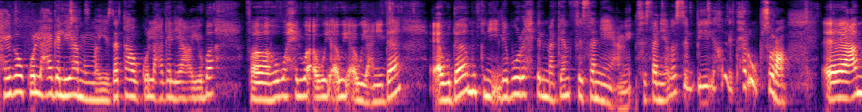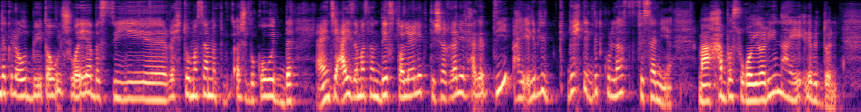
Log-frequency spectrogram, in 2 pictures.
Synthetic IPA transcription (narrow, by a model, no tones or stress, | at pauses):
ħaːɡæwekolːħaːɡæliːhæmomæjːezæt̪hæwekolːħaːɡæliːhæʕojuːbæ | fæhowːæħelwæʔæ̰wiʔæ̰wiʔæ̰wija̰ʕnid̪æ | ʔæ̰wd̪æmomkenjḛʔleboɾiħt̪elmækæːnfisænjæja̰ʕnḭfisænjæbæsːbejet̪ħeɾʔubsoɾʕa̰ʔæʕand̪ækelʕuːd̪̚bejt̪ˤɑwːelʃowæjːæbæsːɾeħt̪omæsælænmæt̪ebʔæ̰ːʃbeqowːet̪̚d̪æjaʕniʔent̪iʕaːjezæmæsælænd̪eft̪ˤɑleʕlækt̪eʃæɣːæːlilħaɡæːt̪̚d̪iːhæjeʔlebliɾeːħt̪elbiːt̪̚kolːæhæfisænjæ̰maʕħabːæsˤoɣɑjːɑɾiːnɦæjḛʔlebed̪ːo̰njæ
